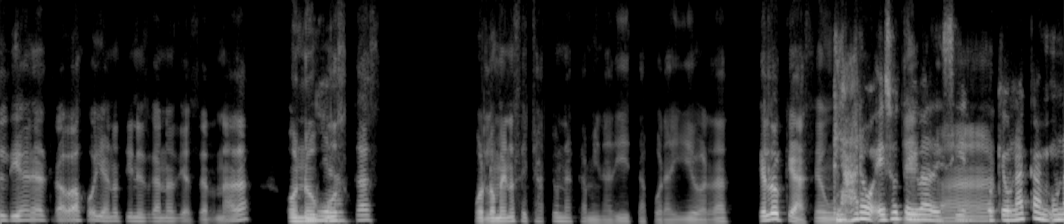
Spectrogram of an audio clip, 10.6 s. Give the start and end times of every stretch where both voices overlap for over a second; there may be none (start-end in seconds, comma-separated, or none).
8.3-10.0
